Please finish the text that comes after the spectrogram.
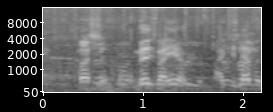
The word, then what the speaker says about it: Mizraim: Mizraim.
